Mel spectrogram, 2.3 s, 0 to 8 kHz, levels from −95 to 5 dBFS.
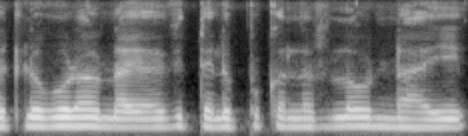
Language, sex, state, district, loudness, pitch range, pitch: Telugu, male, Telangana, Hyderabad, -15 LUFS, 140-150 Hz, 145 Hz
